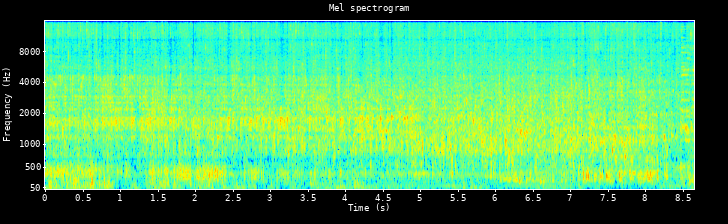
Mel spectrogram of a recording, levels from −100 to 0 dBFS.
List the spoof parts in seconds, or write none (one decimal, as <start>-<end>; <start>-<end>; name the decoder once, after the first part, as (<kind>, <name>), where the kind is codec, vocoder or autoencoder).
none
